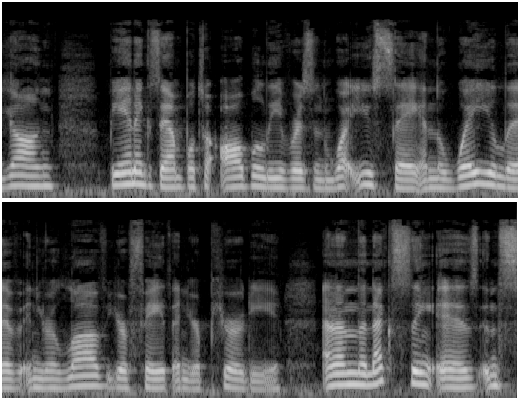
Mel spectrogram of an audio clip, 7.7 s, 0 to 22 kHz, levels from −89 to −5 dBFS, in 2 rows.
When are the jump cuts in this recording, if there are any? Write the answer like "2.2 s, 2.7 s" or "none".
6.2 s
